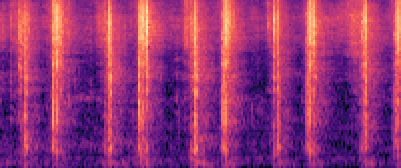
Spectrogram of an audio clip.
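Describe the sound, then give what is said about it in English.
A potato is sliced into eighth-inch slices on a mandolin slicer: a steady run of about ten crisp swishing strokes in an even rhythm, moderately quiet with no talking. “evenly sliced, eighth-inch thick slices that pop out the bottom. And I've already done about half a potato, so I'm just going to continue slicing.”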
